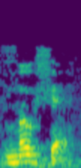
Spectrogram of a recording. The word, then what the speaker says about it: Moshe: there's the dong there that means Egypt and Moshe M Moses you say that again Moshe now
